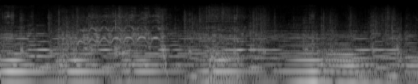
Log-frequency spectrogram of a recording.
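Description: A horse neighs loudly in the stables, its high whinny wavering and trembling before settling into lower, drawn-out snorting calls that continue without pause for several seconds, with no voices.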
